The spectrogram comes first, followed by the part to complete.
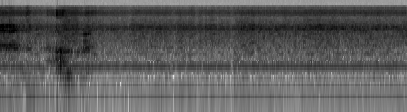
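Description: A man's brief hesitant "um", then faint room tone with a thin, steady electrical hum.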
